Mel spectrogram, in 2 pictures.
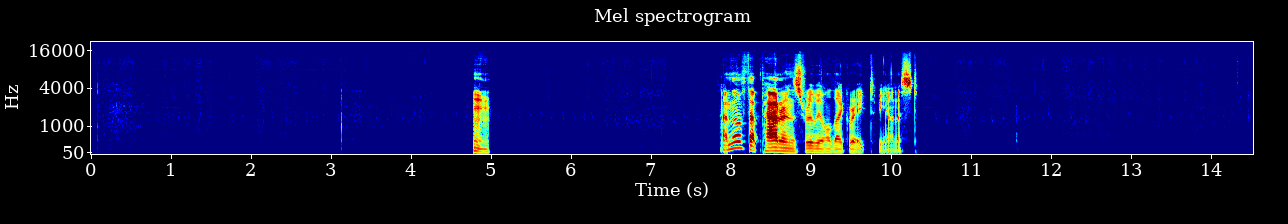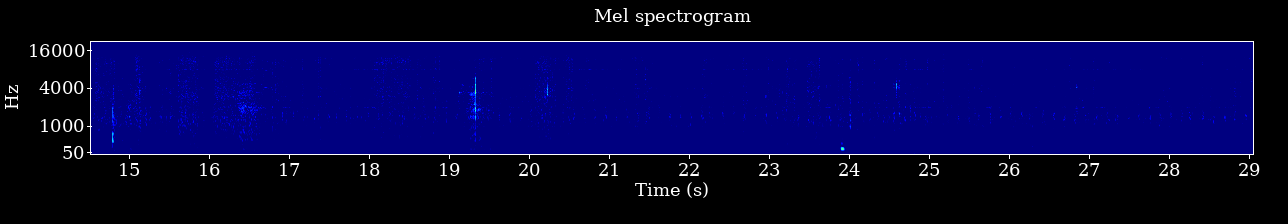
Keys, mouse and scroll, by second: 0.2-2.1 middle drag, 6.2 scroll down 1, 6.5 middle click, 8.7 scroll, 8.7 middle click, 8.7-9.9 scroll up 3, 10.5-10.9 scroll down 2, 10.9 middle click, 11.9 ctrl+,, 13.8 shift+middle click, 14.7 ctrl+j, 14.9 ctrl+middle click, 15.1 ctrl+j, 15.8 shift+middle click, 16.4-18.3 shift+drag, 20.1-21.7 shift+middle drag, 21.8 shift+middle click, 22.2 shift+click, 22.7 shift+click, 23.3 scroll down 2, 23.5 middle click, 24.0 t, 24.1 scroll, 24.6 Right, 24.8 Right, 24.9 Right, 25.0 Right, 25.2 Right, 26.1 shift+Left, 26.1 Right, 26.8 Right, 27.0 Right, 27.1 Right, 27.3 Left.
